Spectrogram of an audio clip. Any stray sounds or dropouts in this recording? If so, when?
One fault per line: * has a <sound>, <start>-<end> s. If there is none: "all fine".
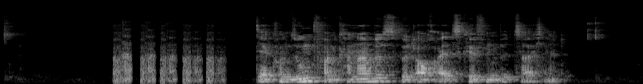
* has a laugh, 1.1-2.3 s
